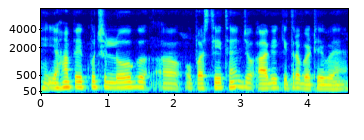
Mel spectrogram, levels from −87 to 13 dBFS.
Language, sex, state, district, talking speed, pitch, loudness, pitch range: Hindi, male, Uttar Pradesh, Hamirpur, 180 wpm, 130 Hz, -23 LUFS, 120-145 Hz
